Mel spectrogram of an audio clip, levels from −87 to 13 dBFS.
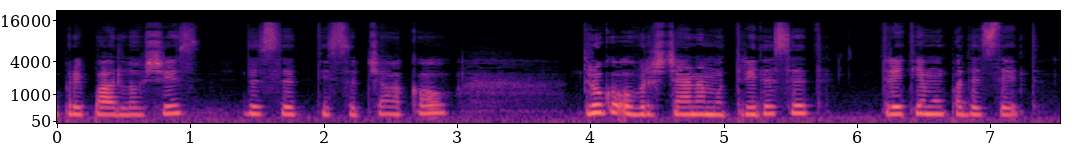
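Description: Throughout the speech, the signal has likely been through HE-AAC compression at a very low rate, consistent with roughly 20 kbps. Only the lower spectrum is coded and the treble is synthesised from copied bands, so s sounds come out gritty and metallic, with nothing above 14.9 kHz.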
